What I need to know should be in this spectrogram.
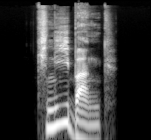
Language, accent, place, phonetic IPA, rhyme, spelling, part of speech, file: German, Germany, Berlin, [ˈkniːˌbaŋk], -iːbaŋk, Kniebank, noun, De-Kniebank.ogg
- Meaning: kneeler (small, low bench to kneel on, especially in a church, often protruding from the back of a pew)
